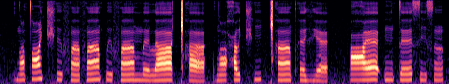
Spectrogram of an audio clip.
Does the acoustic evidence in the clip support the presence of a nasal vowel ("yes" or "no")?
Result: yes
